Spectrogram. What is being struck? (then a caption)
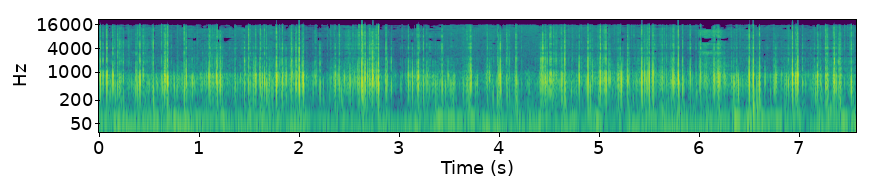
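Gold-coated paper cup scraped with a silicone tool. A small silicone spike tool is rubbed and scratched across the base of an empty gold-coated paper cup placed upside-down over the microphone. Dense, rapid scratching and rubbing strokes give a hollow, papery sound concentrated in the mid-range, with a faint low rumble underneath and little high-end brightness.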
